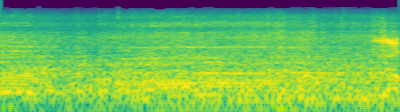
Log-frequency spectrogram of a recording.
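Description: Steady mechanical hum with a thin high whine running under it, and faint talk in the background.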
